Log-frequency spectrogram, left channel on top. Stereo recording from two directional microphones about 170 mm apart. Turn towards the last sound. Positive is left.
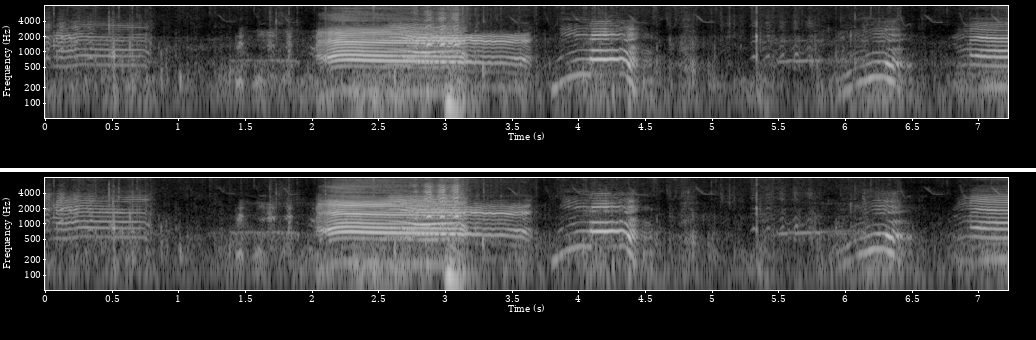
turn(degrees=-30)  # may be behind; listen again after turning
